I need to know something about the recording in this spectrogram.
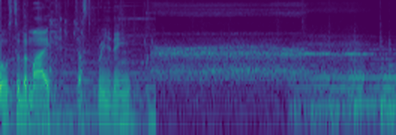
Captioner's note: breathes deeply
